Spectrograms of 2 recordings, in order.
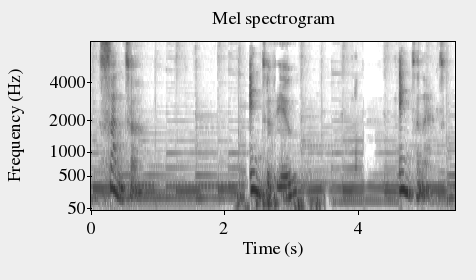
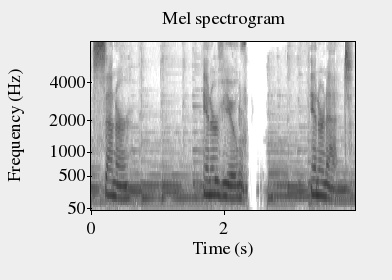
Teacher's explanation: in American English the letter T is sometimes dropped after an N for example in British English we would say center interview internet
